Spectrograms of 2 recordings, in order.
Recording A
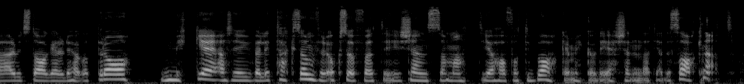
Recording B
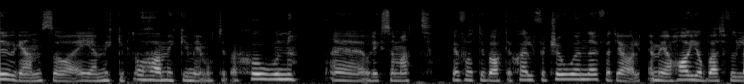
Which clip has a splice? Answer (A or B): B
